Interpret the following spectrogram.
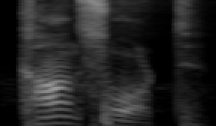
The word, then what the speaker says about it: consort: The last one, consort. See the vowel, schwa, consort. As a noun, consort. Consort. The stress is on the first syllable.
